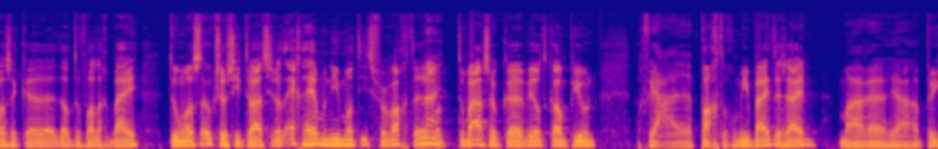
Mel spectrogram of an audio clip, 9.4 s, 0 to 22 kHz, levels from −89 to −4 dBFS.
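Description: No technical faults can be heard anywhere in this speech recording. There is nothing in it to place on the timeline or describe as a problem.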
